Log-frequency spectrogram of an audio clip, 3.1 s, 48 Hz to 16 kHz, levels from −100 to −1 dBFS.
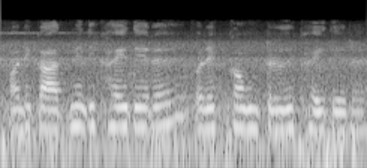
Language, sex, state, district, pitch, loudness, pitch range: Hindi, female, Chhattisgarh, Bilaspur, 190 Hz, -17 LUFS, 180-200 Hz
